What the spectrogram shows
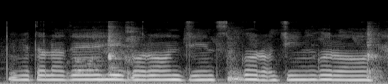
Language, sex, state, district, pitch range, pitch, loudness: Chakma, female, Tripura, West Tripura, 210-215 Hz, 210 Hz, -14 LUFS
